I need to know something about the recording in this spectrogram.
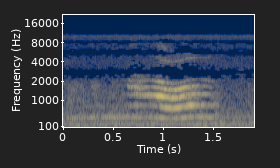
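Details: A single drawn-out kitten meow that bends upward and then falls away, heard over a steady low electrical hum.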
